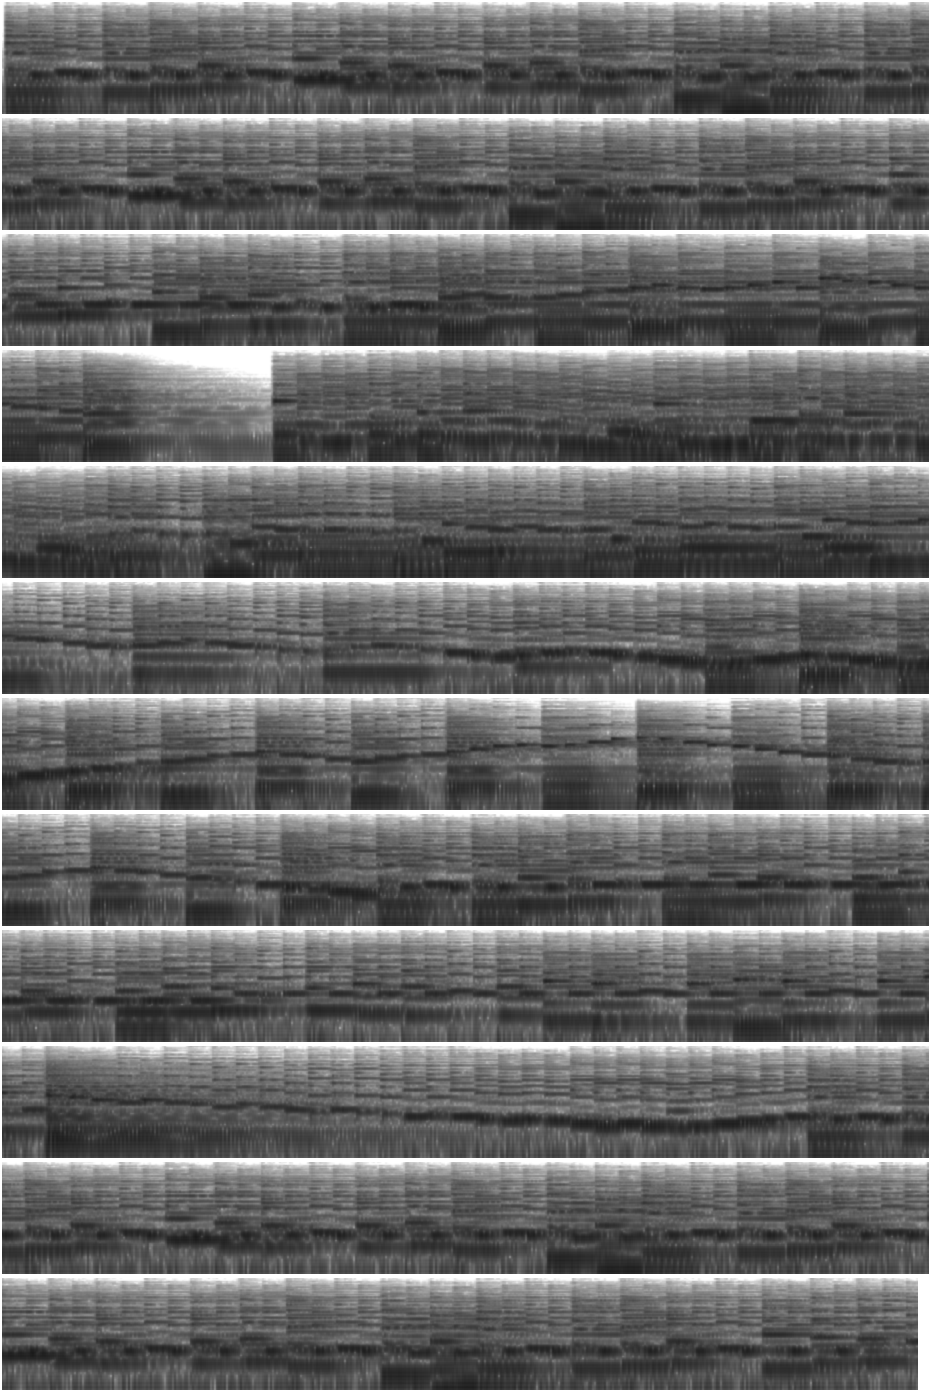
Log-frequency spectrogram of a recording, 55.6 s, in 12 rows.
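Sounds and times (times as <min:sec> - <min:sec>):
piano etude: 0:00.0 - 0:55.5.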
